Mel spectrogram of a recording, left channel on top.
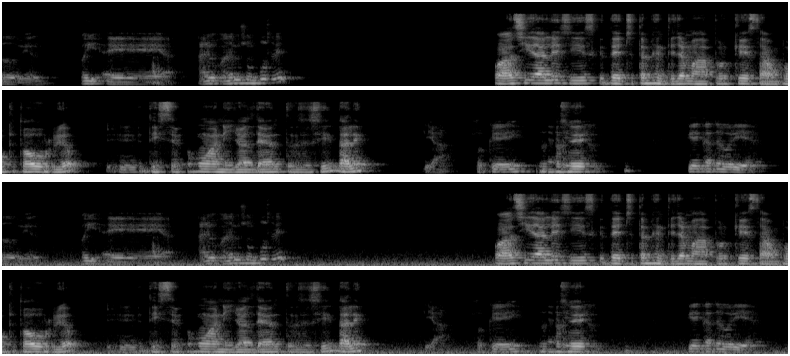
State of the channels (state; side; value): noise; right; rumble, 13 dB below the sound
